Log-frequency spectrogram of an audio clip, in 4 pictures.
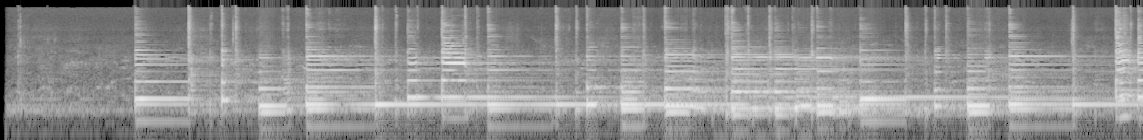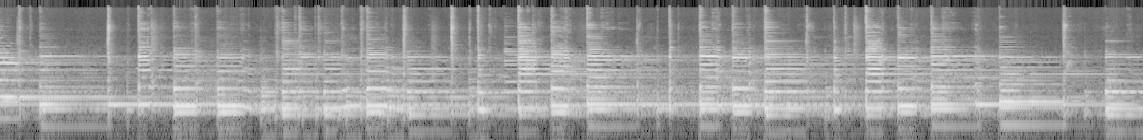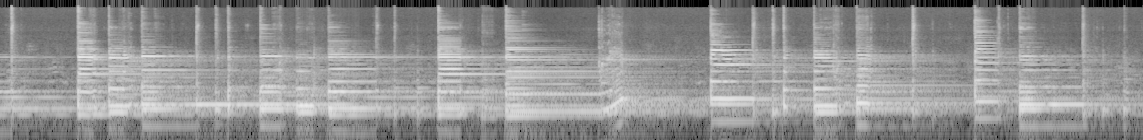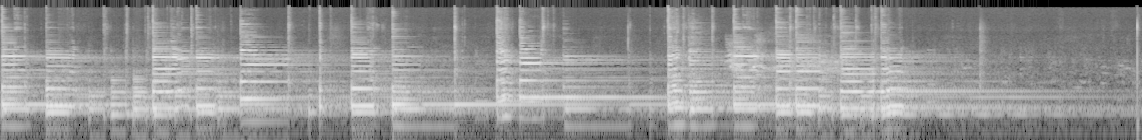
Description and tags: Two String Sing
Uneek guitar experiments created by Andrew Thackray
strings, instrumental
